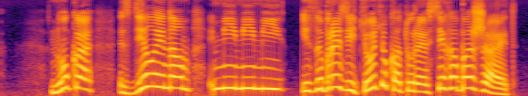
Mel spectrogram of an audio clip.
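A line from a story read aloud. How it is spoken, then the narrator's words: Yelling. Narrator (Russian): заорал Паша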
